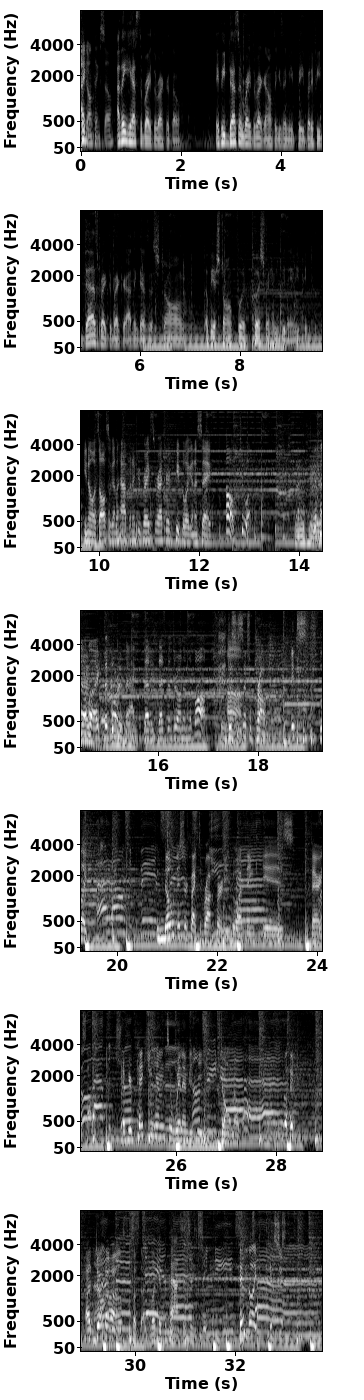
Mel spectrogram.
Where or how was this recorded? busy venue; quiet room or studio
busy venue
